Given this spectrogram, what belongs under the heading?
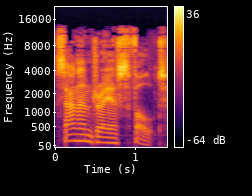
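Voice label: "san andreas fault", British English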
